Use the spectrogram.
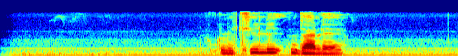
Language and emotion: Russian, neutral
